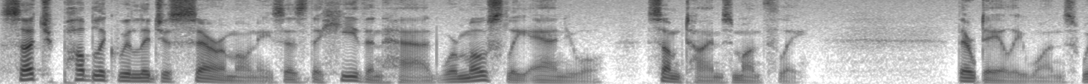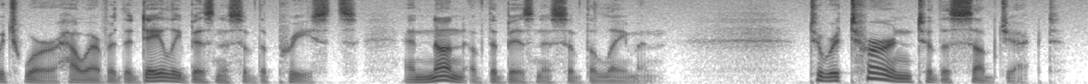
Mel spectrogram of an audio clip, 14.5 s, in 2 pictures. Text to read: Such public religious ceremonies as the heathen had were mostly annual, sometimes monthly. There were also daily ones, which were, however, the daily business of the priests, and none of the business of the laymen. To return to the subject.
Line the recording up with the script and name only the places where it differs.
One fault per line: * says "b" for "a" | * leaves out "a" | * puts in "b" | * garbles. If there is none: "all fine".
* leaves out "were also"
